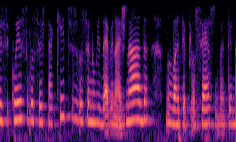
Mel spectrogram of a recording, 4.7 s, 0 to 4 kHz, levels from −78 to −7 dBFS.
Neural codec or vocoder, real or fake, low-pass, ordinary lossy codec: none; real; 3.6 kHz; Opus, 32 kbps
